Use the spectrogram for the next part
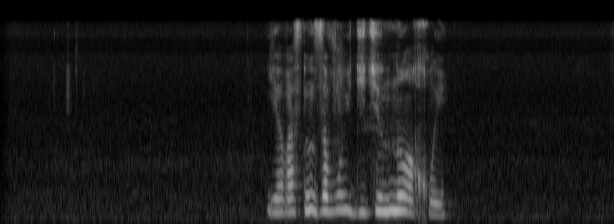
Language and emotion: Russian, angry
